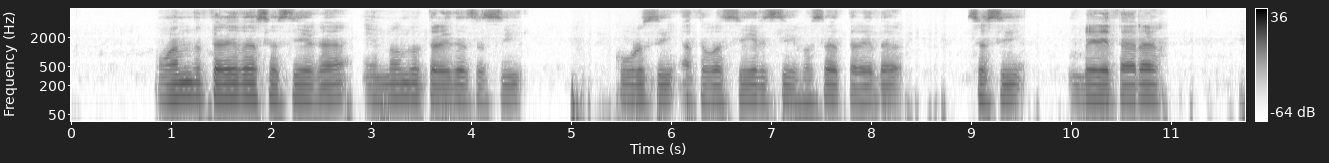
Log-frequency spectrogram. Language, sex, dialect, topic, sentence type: Kannada, male, Northeastern, agriculture, statement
